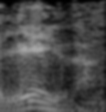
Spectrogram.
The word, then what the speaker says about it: Lleida: Y Tarragona no lo cambian, pero en cambio Lérida es... Dicen Lleida. O sea, Lleida. – Molt bé, Lleida, eh?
